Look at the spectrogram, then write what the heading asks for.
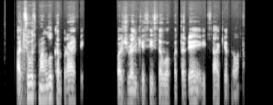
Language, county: Lithuanian, Alytus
